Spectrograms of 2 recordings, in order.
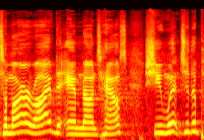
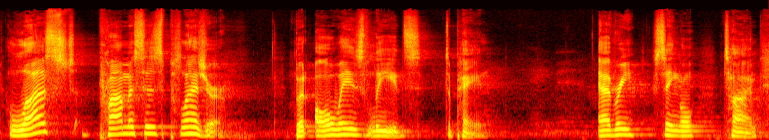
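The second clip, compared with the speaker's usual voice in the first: slow; slower than usual. Acted. Preacher's slow key statement.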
